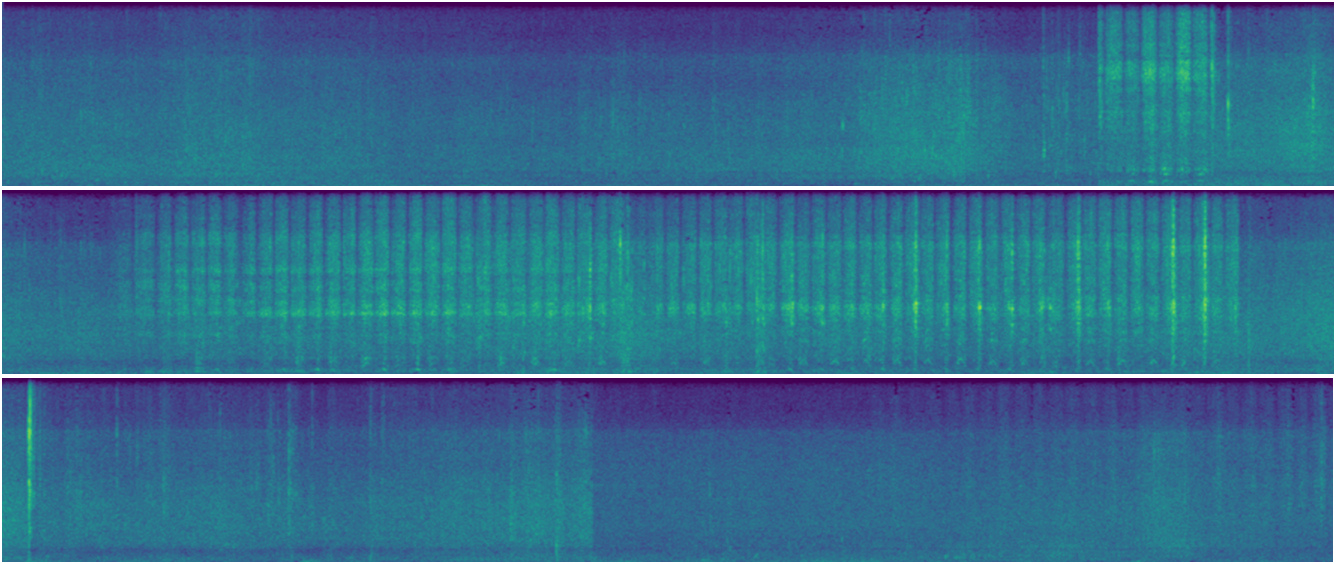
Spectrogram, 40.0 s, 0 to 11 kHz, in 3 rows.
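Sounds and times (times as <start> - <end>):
wood being hand-sawn: 11.0 - 12.3, 14.4 - 25.8, 39.1 - 39.9.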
